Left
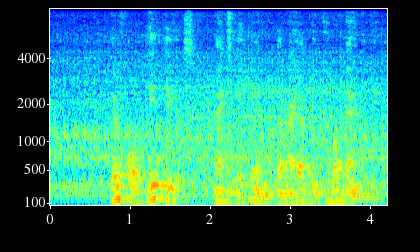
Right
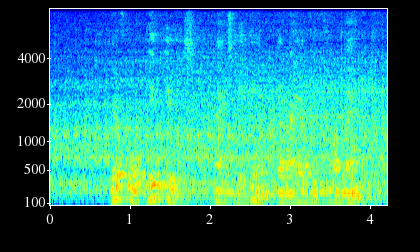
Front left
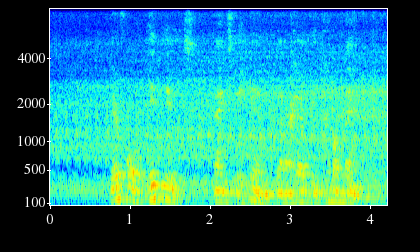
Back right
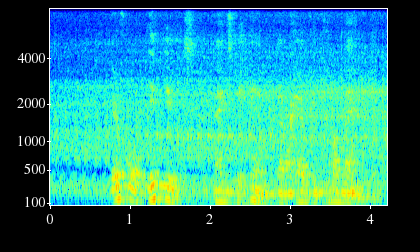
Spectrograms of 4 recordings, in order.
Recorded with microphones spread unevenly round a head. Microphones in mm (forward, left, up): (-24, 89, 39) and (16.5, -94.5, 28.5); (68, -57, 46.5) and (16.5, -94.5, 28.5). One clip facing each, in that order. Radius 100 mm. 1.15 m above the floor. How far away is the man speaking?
About 6.5 m.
